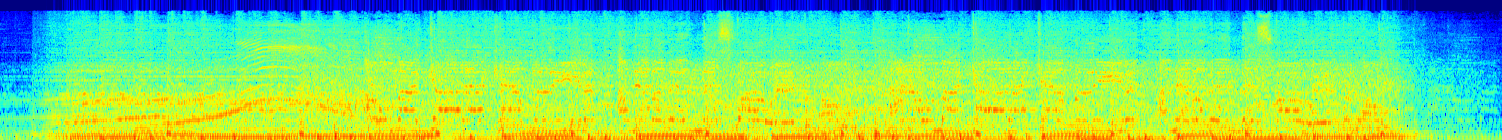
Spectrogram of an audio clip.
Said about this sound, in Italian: Questa è la sigla, questo è il nostro momento di totale assurdità e la sigla di I Can't Believe This Is Happening fa più o meno così.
